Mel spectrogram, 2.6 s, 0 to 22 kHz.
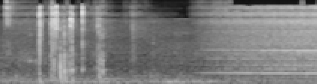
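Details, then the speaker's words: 2011 Toyota Camry alternator hum at idle: a steady mid-pitched hum that stops when the alternator's electrical connector is unplugged with the engine running and returns when it is reconnected, confirming the alternator needs replacement. "you see it has stopped making the noise when I connect this grip again here you can hear it again remove the grip it's quiet connect it you hear it so that confirms the alternator needs replacement"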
